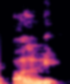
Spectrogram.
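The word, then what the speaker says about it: Ptolemaic: अच्छा, दूसरी बात ये है कि जो जो पहले के सिद्धांत थे, जो क्रिश्चियन मिडवल सिद्धांत थे, उनको बोलते थे टॉलमिक, पी साइलेंट है, टॉलमिक सिद्धांत में क्या होता था कि जो अर्थ है वो सेंटर में है।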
